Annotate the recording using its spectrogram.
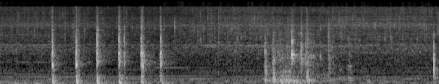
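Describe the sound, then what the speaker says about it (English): Ground beef is dumped into a slow cooker as a quick series of sharp clacks and thuds, followed by a soft, wet squelching rustle as the meat settles into the crock. "take my lid off and go ahead and dump that ground beef in there"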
